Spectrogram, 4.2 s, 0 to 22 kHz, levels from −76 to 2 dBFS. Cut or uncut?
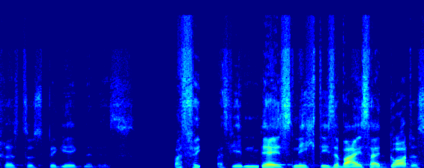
cut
